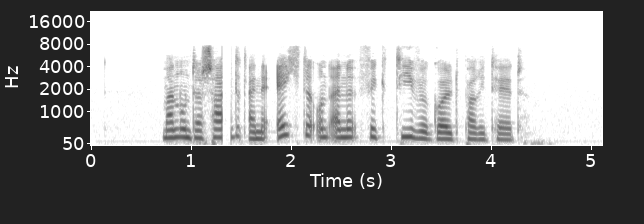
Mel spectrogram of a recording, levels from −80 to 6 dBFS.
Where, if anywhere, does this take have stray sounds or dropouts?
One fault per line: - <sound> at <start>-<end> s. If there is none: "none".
- dropout at 1.3-1.4 s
